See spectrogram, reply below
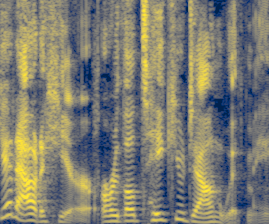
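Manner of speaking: put-on beaten-down, defeated voice with all hope gone. Recapping a scene, imitate Catra in a defeated, hopeless voice. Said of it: "in this really defeated, hopeless voice".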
